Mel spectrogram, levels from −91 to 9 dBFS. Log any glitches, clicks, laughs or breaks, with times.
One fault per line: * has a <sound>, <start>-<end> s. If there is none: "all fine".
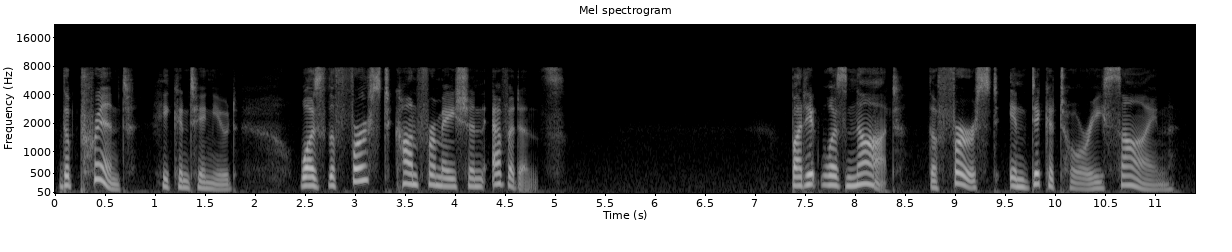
all fine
